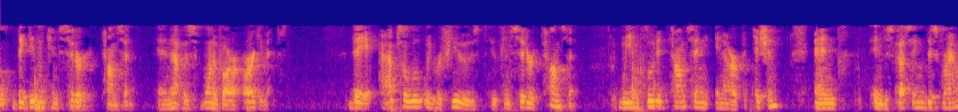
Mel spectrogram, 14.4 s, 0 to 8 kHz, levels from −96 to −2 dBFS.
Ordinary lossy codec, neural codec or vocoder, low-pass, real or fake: AAC, 16 kbps; none; 7.2 kHz; real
